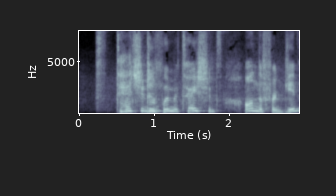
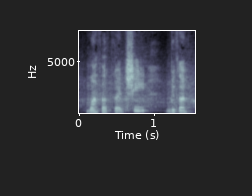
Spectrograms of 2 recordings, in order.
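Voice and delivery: usual speaking voice

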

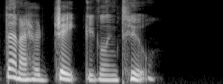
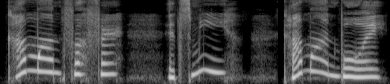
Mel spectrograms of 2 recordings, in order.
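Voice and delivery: very high and much softer coaxing; talking to animals voice; 11 semitones higher, 8 dB quieter, slower than usual. A narrator's reading. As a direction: plead sweetly with the cat in a tiny voice. Coaxing the wary cat.

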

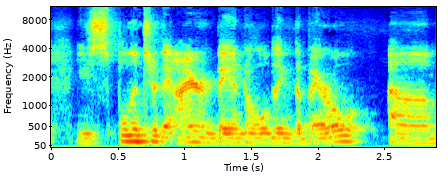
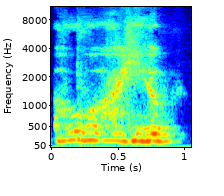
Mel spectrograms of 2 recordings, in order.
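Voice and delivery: higher, halting tortured man; weary tortured captive; 6 semitones higher, slower than usual. Acted. Beaten young man addresses his rescuers, weary and higher. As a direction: ask it slowly like someone wishing for death. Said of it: "looks up at you guys really slowly, and he says".

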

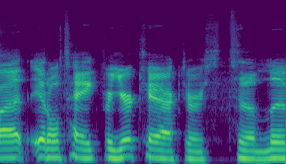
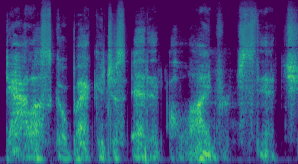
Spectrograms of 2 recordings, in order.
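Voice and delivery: hushed whisper; 3 dB quieter than usual. Real, not acted. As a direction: whisper it to the group. Whispered joke among players.

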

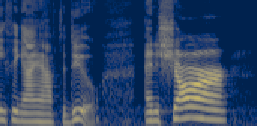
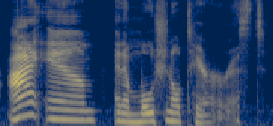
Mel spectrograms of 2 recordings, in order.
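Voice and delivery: ordinary talk, nothing marked

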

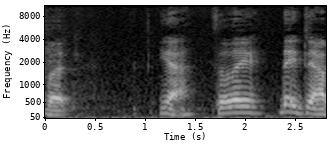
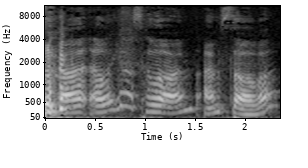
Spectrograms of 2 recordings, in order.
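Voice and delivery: bright squeaky sing-song welcome; Sova character voice; 3 semitones higher, 5 dB louder than usual. Acted. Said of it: "did we figure out character voices".

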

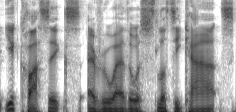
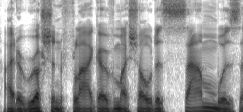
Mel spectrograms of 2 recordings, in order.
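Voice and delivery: ordinary talk, nothing marked

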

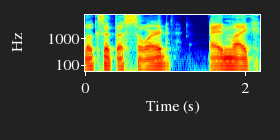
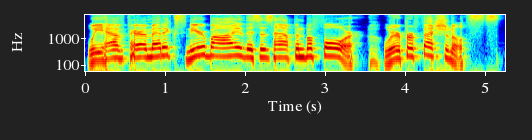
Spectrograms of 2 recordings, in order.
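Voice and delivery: high, loud stadium announcer; 12 semitones higher, 4 dB louder than usual. Pretend. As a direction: boom it out over the arena. Arena announcer addressing the crowd.

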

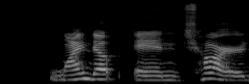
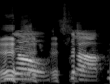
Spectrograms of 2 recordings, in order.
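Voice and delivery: loud laughing protest; 17 dB louder than usual. Real, not acted.

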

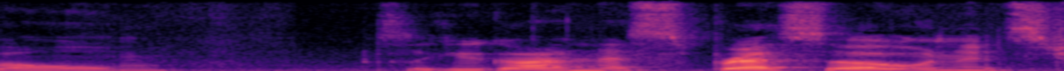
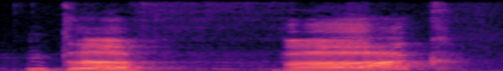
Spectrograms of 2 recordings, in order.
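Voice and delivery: normal talking voice

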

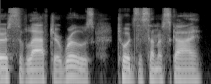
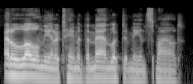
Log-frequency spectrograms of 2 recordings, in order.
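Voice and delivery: plain reading voice

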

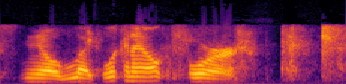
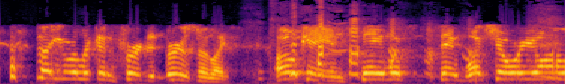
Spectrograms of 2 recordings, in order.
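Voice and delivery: mock ad plug; 9 semitones higher, faster than usual. Mocks a podcast ad plug.

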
